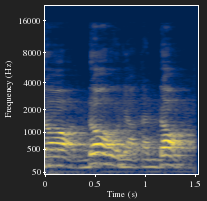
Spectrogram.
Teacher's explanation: आगत स्वर है तो इसका उच्चारण भी आपका कहाँ से होता है? पश्च भाग से होता है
